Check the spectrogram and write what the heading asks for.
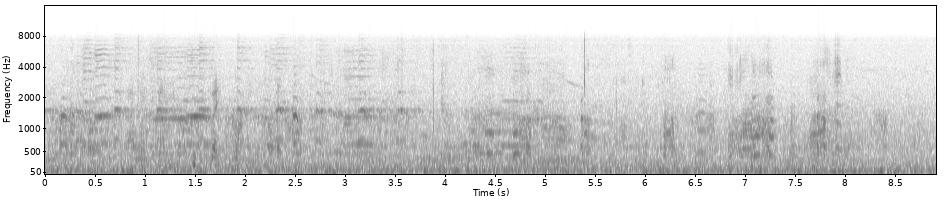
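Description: A flock of Canada geese honking, many calls overlapping for about the first four seconds, then scattered calls. The honking comes from geese squabbling on the pond.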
